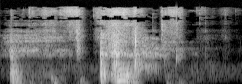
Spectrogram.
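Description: A woman clearing her throat in two goes, about a second apart.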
